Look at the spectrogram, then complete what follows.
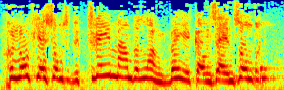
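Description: A woman's voice: sits high, lively intonation, brisk. An actress playing a witty, caring female ship's computer in a radio play, precise and composed in delivery. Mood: indignant. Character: female spaceship computer, calm, witty, caring, easily hurt. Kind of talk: scripted radio play acting. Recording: dull old radio recording, faint noise.

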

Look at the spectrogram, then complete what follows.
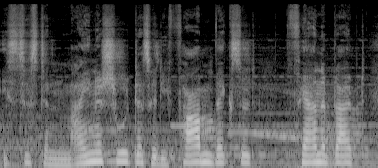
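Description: A man's voice: sits high, unhurried. An actor playing an earnest, polite young boy who pleads eagerly in a theatrical radio play. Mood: despairing. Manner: polite, eager, clearly declaimed. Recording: studio radio play with music behind.

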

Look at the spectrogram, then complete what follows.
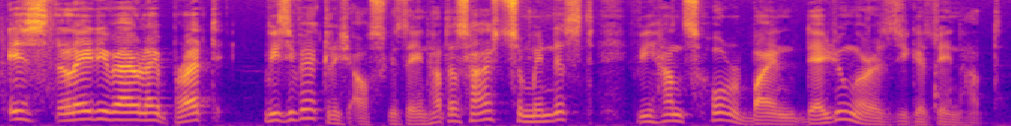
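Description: An actor in a German radio play voicing a haughty, shrewd aristocratic blackmailer with formal, deliberate, pompous phrasing. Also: male voice, medium pitch, wildly swooping pitch. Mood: formal, probing.

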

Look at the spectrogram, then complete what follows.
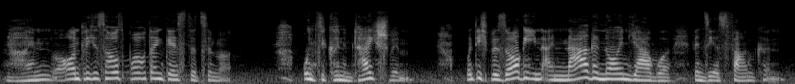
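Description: A woman's voice: mid-range voice, animated, a little fast, close to an everyday voice. An actress playing a lonely, house-proud young woman in a German radio drama, coaxing and effusive with sighs. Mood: persuasive.

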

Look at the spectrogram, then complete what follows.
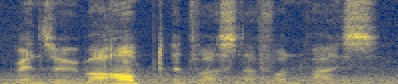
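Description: Guy playing cheeky cop sidekick, medium pitch, loud car noise all around, old radio drama. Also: fairly even intonation, a little fast, close to an everyday voice. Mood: excited, sceptical. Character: brisk, cheeky police sidekick to the inspector. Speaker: actor in a crime radio play. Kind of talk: mid-century German crime radio drama acting. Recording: loud vehicle noise over the voice. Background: car driving.

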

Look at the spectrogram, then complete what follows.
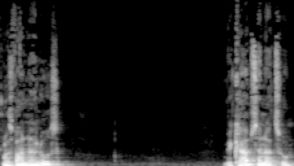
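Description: Radio drama: male actor as nosy, teasing pal, mid-pitched voice, informal and chatty, blunt. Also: big pitch swings, moderate pace, a little mellow, natural voice. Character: blunt, prying, teasing male friend who drinks. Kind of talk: German radio play dialogue.

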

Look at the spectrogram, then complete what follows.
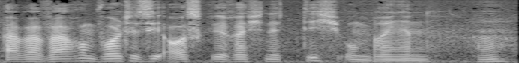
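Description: A man's voice: lowish voice, moderate pace, a bit bright, slight background noise, close to an everyday voice. An actor playing a dry, cynical man in a radio crime play. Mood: dry, sceptical.

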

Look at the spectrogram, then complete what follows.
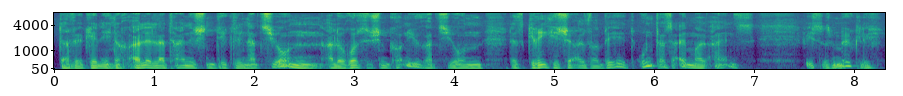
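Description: An actor playing a wry, disoriented husband with amnesia, musing and articulate, in a German radio play. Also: male voice, fairly low pitch, expressive, a little fast, vocal fry, darkish tone, husky, full character voice. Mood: bewildered.

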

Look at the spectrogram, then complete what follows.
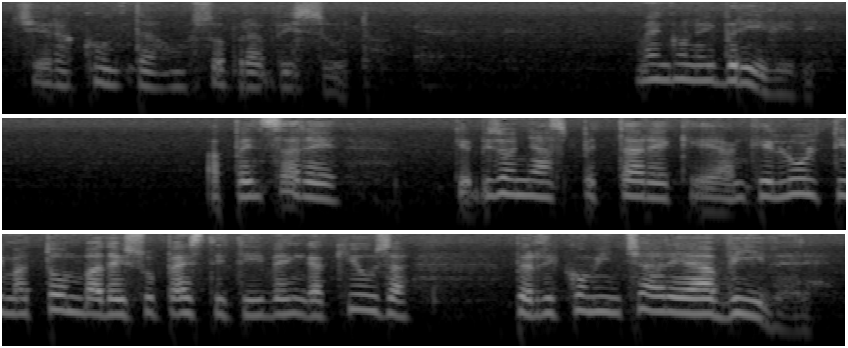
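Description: A woman actress performing a theatrical monologue, narrating with passion and dramatic swings between hushed and loud delivery. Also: mid-range voice, lively intonation, moderate pace, pauses often, breathy edge. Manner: impassioned, dramatic swings in loudness. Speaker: stage actress. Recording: radio broadcast of a stage piece.

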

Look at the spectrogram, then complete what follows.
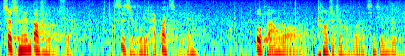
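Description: A man's voice: mid-range voice, very animated, fast talker, noisy background, close to an everyday voice. An actor playing an aloof, sardonic young nonhuman man in a costume audio drama, with a detached way of talking. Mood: wry musing.

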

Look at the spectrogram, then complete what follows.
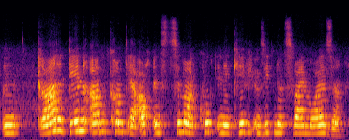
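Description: A young woman telling about her childhood in a halting, spontaneous way, often with fillers and restarts. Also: a little high, darkish tone. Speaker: interviewee. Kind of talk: spontaneous personal account. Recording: roomy, dull 1970s radio tape.

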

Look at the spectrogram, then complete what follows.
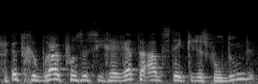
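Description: A man's voice: high voice, fast, darkish tone, muffled recording, a little hiss or hum, close to an everyday voice. A man playing an unruffled, matter-of-fact visitor from the future in an old radio drama. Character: matter-of-fact male time traveller from the far future.

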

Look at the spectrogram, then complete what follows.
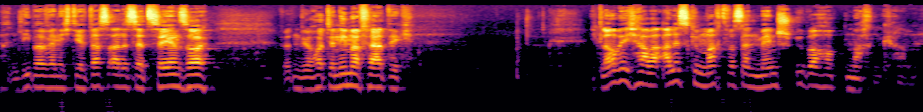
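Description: A man plays a tall, thin, weary Austrian ex-prisoner in a radio drama. His mid-pitched voice is dry, wry and reserved. Some noise and clicking sits behind it. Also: normal speed, long pauses, bright, forceful tone, lightly acted. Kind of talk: German radio play acting.

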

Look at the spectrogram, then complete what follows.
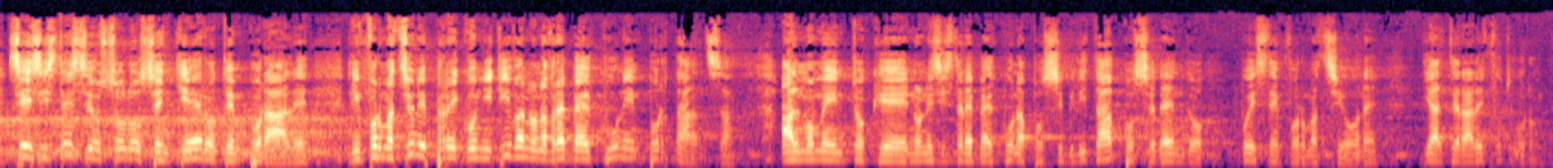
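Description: Police chief for radio play: male actor as didactic official, lively intonation, hall reverb, slight background noise. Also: mid-range voice, normal speed, close to an everyday voice. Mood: lecturing, official. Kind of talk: radio drama acting, formal explanation.

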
